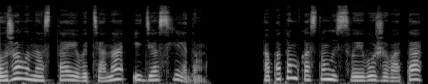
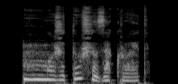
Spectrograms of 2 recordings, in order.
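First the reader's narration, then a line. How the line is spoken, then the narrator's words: Whisper. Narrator (Russian): прошептала она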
